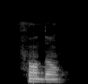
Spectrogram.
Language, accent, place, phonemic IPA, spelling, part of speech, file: French, France, Lyon, /fɑ̃.dɑ̃/, fendant, verb / adjective, LL-Q150 (fra)-fendant.wav
- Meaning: present participle of fendre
